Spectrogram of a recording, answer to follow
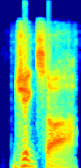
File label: "jigsaw", American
